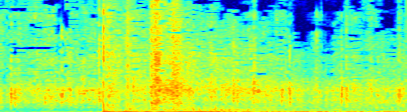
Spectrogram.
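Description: A sudden loud blast about half a second in, followed by a deep rumble that fades slowly, over scattered clapping from the audience.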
